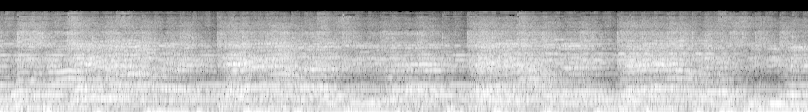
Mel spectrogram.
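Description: Live gospel worship song: a woman leads on microphone with backing singers joining, over an instrumental backing with low held notes and a steady beat.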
